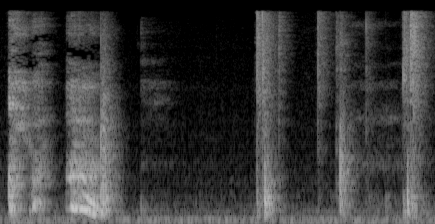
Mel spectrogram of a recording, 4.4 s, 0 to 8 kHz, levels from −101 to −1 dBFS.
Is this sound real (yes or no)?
yes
